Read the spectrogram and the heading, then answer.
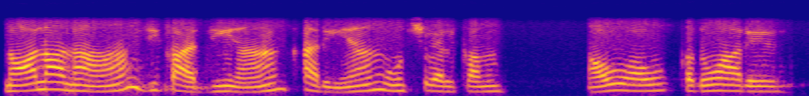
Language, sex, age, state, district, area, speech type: Punjabi, female, 45-60, Punjab, Jalandhar, urban, conversation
